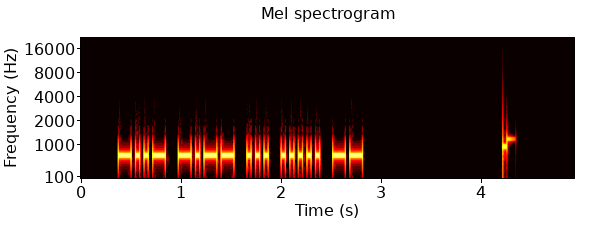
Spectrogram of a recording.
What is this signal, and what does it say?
Morse code, heard as a keyed tone, about 29 wpm, 690 Hz. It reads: XYS5M
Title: Code Groups - 5 Letter:Numbers - 28wpm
